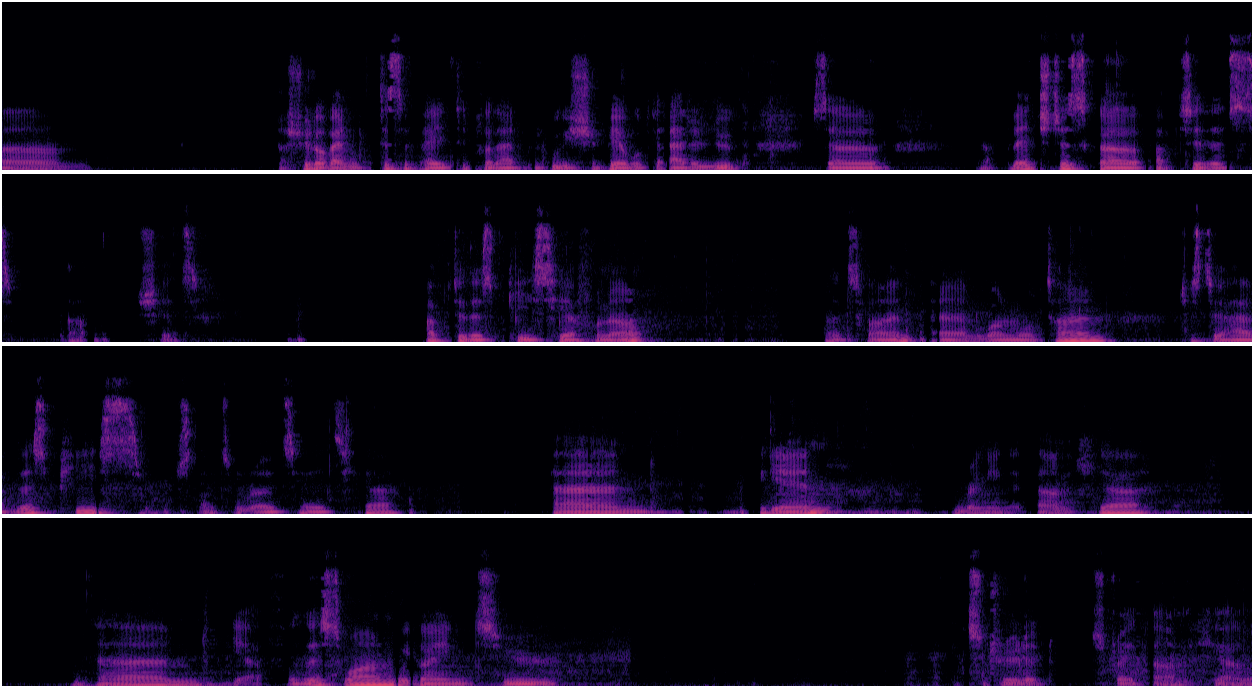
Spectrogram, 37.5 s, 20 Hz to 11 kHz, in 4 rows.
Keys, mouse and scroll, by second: 6.9 e, 8.6 click, 9.0 g, 9.7 right click, 10.4 ctrl+z, 11.9 e, 12.3 right click, 12.5 g, 15.1 click, 16.5 e, 16.8 right click, 17.6 g, 19.8 click, 20.3 r, 22.1-25.2 shift+drag, 24.9 e, 25.2 right click, 25.6 g, 31.5 click, 31.9 s, 33.7 click, 34.0 r, 35.1 click, 35.8 e.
